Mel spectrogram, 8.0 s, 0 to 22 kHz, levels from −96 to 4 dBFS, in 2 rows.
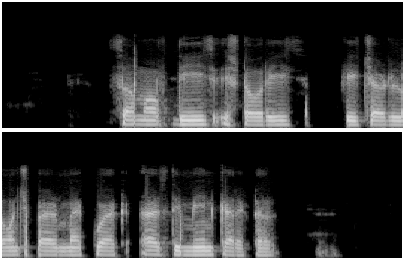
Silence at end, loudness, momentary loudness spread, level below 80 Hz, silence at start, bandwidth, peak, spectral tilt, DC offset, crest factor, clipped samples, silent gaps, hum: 1.3 s; -19 LUFS; 7 LU; -54 dBFS; 1.15 s; 7 kHz; -4 dBFS; -8.5 dB/octave; under 0.1%; 16 dB; under 0.1%; 3.11-3.33 s, 5.34-5.38 s; none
